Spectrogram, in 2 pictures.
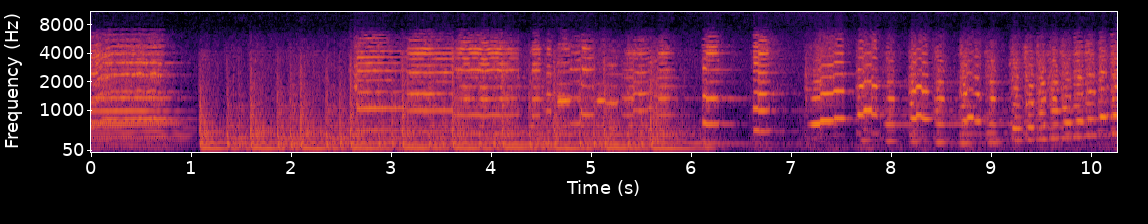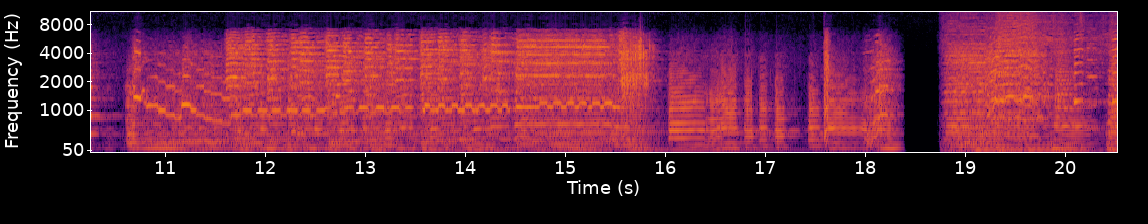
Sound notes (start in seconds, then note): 6.4 light flute music; 9.7 frenzied music; 14.4 Flop chomping; 18.8 theme music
